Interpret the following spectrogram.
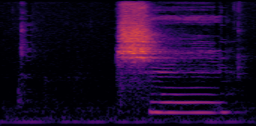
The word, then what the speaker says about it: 吃: Chi, chi. Remember we learned the overall recognition syllables. Zhi, chi, shi, r, right? So chi here, with the first tone, it means eat.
